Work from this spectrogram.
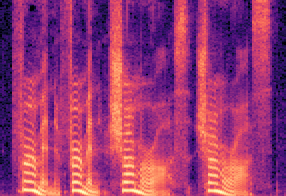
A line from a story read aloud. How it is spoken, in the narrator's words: he roared again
